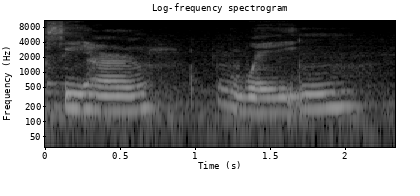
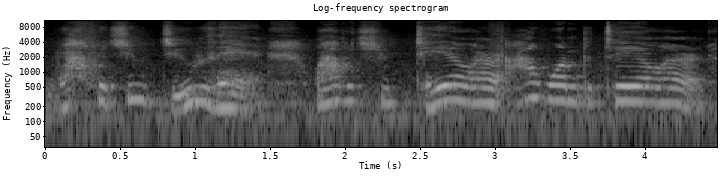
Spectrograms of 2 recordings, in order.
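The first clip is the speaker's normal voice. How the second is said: higher-pitched, imitated indignant complaint; mock protest; 6 semitones higher than usual. Sister protesting that she wanted to tell mama, mock indignant. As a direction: act out a wronged sister protesting. Retold quarrel between sisters.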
